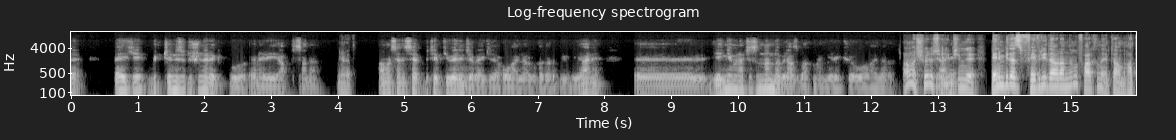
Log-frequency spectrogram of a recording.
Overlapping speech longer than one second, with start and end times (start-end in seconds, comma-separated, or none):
none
